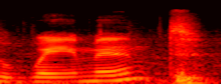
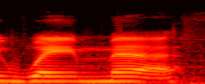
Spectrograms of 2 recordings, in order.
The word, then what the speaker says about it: Wayment: butchered your name okay he doesn't know my last names waymond he calls me way mess call me and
